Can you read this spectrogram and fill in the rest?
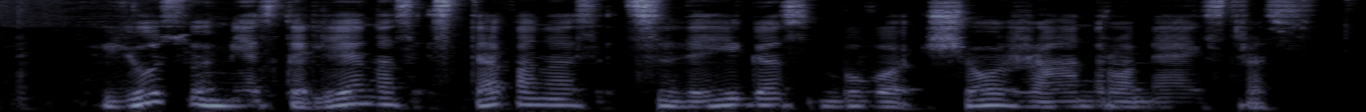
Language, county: Lithuanian, Šiauliai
